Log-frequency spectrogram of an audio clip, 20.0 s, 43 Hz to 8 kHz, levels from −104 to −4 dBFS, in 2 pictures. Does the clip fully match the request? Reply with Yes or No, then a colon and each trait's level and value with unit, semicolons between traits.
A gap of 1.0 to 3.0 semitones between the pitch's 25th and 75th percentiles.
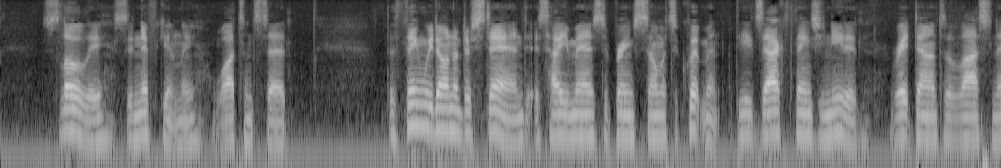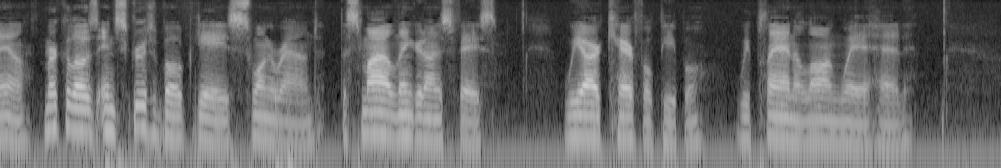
No: average, 3.5 semitones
